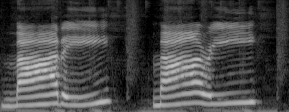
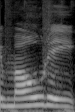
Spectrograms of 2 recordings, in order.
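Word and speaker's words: Māori: little Pia girls that did not know how to pronounce and said Mari Mari for years and then to learn how to say moldy correctly I had to remind myself moldy D like bread which I felt awful about but that was the only way I could train myself to work on those vowels and the correct pronunciation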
